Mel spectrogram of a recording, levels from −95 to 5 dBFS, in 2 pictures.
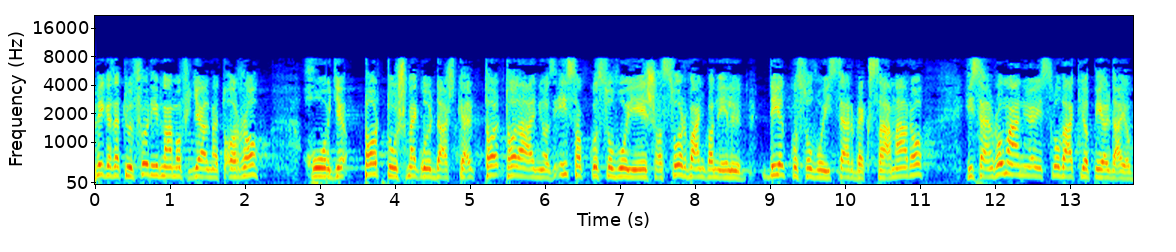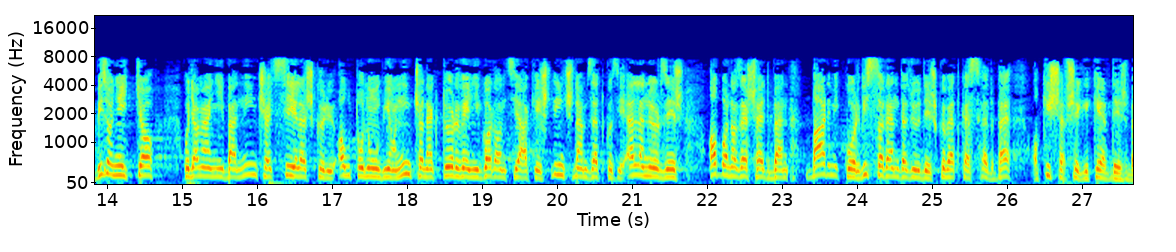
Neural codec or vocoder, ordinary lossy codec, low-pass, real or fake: none; none; none; real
